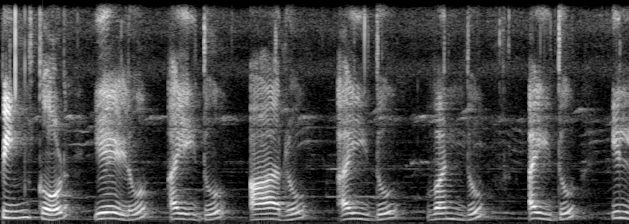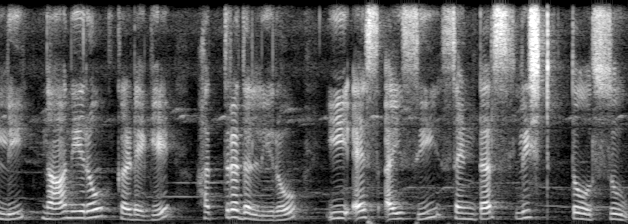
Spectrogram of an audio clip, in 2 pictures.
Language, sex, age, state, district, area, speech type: Kannada, female, 30-45, Karnataka, Tumkur, rural, read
